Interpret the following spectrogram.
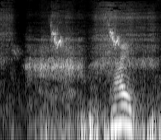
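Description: Short high chirps repeating roughly every three-quarters of a second, a small bird calling in the background.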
